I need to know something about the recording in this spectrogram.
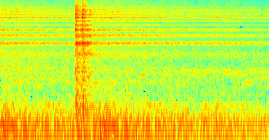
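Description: A loud, deep rumble with a hiss above it that starts suddenly, surges again about a second in, then slowly fades.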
